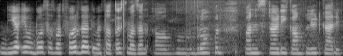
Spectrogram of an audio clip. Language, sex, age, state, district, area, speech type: Kashmiri, female, 18-30, Jammu and Kashmir, Ganderbal, rural, spontaneous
